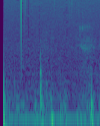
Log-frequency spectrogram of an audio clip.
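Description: A steady low hum in the recording, with a loud thump as the recording starts and a few soft low thuds after it.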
